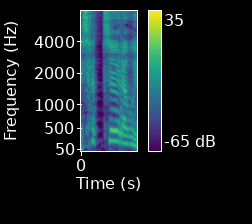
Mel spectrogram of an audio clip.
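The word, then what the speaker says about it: 札: 그래서 음독 같은 경우는 이제 사쯔라고 읽어요.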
